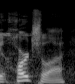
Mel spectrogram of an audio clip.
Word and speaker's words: Kharchla: to center and yeah you heard me say hercula and that's because that's actually how the name's pronounced that's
